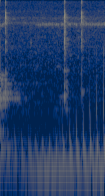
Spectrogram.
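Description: Faint, soft clicking: a run of short low clicks that come faster and faster, with a faint steady high whine in the second half.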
